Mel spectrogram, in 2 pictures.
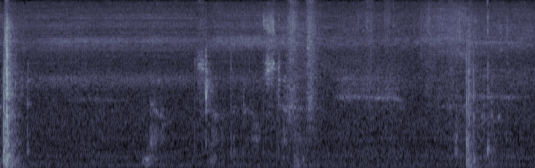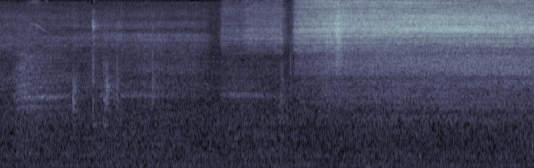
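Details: Bicycle inner tube: handling clicks then steady sharp hiss of air escaping around the base of the valve stem, an almost impossible spot to patch; new tube needed.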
